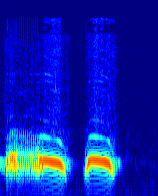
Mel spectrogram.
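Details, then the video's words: Spotted dove decoy bird cooing in the morning to lure wild doves: a low rolled, tremulous coo, then a short pause and a smooth falling coo. "Tiếng Chim Cu Mồi Gáy Gọi Bổi Buổi Sáng, tiếng chim cu gáy hay"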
